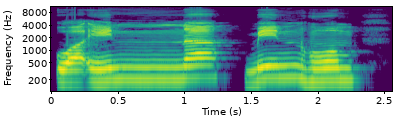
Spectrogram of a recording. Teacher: نون ساکن کے بعد ہا ہے، حروف حلقی ہے، تو نون ساکن پر غنہ نہیں کریں گے، آواز ناک میں نہیں چھپائیں گے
